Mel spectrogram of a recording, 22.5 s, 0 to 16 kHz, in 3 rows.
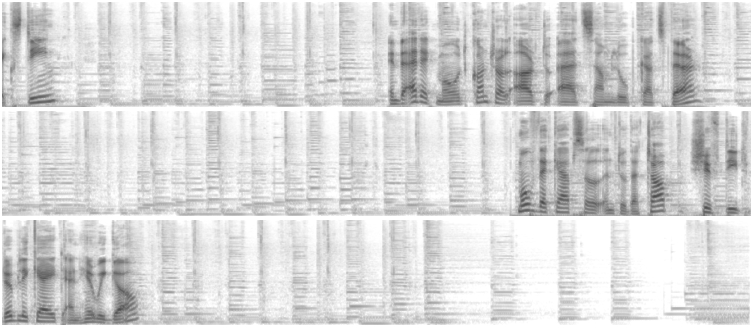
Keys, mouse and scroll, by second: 3.7 click, 4.0 Tab, 4.5 scroll up 1, 4.9 shift+middle click, 5.6-6.2 scroll up 3, 7.4 ctrl+r, 12.0 Tab, 12.3-13.1 scroll down 5, 13.1-14.2 shift+middle drag, 14.2 g, 16.9 shift+d, 18.5 scroll up 7, 18.7 shift+middle click, 18.9-20.9 typing.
